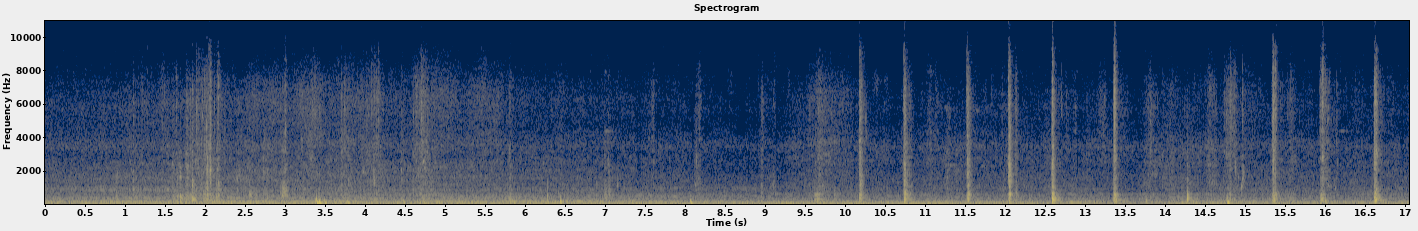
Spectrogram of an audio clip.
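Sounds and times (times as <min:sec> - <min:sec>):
steady low rumble: 0:00.0 - 0:17.0
rustling and knocking roots: 0:05.7 - 0:17.0.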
